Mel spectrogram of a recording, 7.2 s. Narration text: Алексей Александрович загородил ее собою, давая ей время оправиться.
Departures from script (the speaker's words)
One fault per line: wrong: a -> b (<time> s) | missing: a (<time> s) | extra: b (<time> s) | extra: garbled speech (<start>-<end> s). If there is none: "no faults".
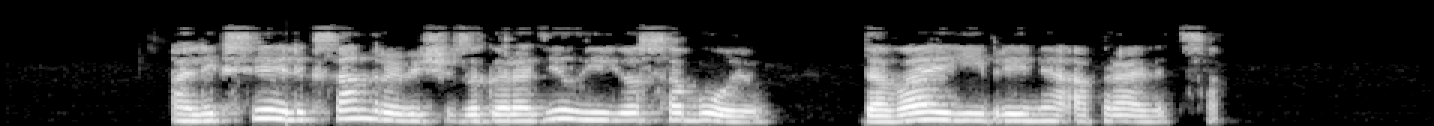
no faults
